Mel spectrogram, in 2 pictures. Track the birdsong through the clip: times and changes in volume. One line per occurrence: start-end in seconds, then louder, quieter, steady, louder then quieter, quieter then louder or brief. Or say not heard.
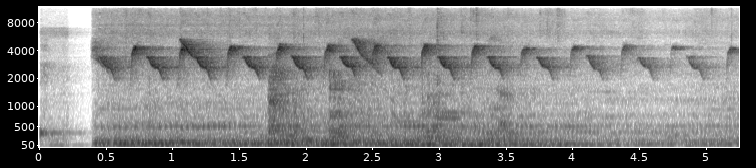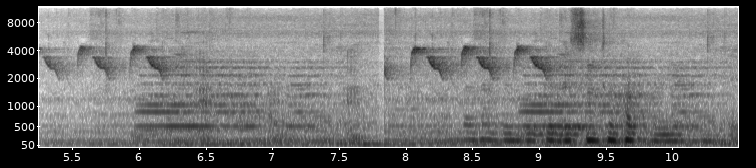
0.0-10.4 quieter then louder.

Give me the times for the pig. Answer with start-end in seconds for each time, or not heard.
1.7-3.6, 6.2-7.8.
